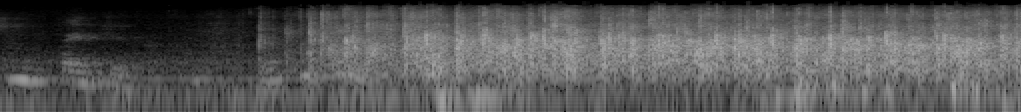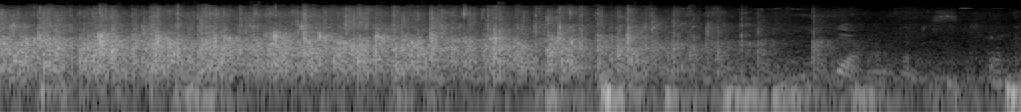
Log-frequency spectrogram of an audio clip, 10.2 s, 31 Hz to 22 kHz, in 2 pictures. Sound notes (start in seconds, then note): 1.3 applause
